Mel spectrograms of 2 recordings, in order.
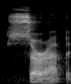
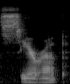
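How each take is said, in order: First: "syrup" as SUR-up; own "syrup". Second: "syrup" as SEER-up; rejected "syrup". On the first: Reading the word list, "syrup" as SUR-up. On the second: Dismissing the other way, "syrup" as SEER-up. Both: Shown as a demonstration. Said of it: "it's not syrup".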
